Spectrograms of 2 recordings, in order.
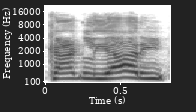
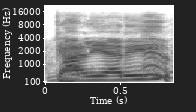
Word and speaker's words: Cagliari: but they can't beat Cagliari, who they drew 3-3 against. You're going to get so much hate from the Italians because you pronounced the G in that, by the way. Cagliari.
